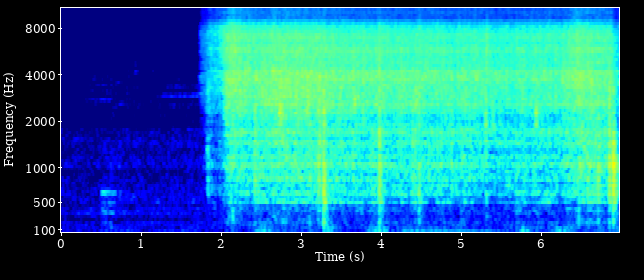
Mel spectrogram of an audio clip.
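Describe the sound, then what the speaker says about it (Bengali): Large freshwater prawns, salted and coated with turmeric, drop into hot oil after a brief quiet moment, bursting into a loud, sustained sizzle with occasional crackles and spatters that continue steadily. "এবার মাছগুলো একটু ভাজা করে নেব"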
